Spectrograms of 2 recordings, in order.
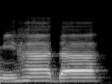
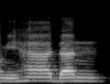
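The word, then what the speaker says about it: مهادا: For example, alam naj'al al-ard mihada. It's wrong to say alam naj'al al-ard mihadan. No, it's wrong. The correct way to recite alam naj'al al-ard mihada wal jibala awtada وَخَلَقْنَاكُمْ أَزْوَاجًا وَجَعَلْنَا نَوْمَكُمْ سُبَاتًا.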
